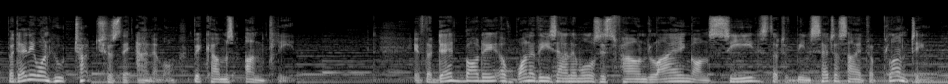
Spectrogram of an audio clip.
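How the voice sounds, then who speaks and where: A man playing a solemn, commanding God, reading scripture laws in a measured, emphatic way over music. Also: medium pitch, natural voice. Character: God speaking law, solemn, commanding male deity.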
